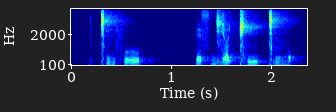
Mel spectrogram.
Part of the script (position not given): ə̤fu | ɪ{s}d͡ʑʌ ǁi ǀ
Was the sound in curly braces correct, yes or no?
yes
